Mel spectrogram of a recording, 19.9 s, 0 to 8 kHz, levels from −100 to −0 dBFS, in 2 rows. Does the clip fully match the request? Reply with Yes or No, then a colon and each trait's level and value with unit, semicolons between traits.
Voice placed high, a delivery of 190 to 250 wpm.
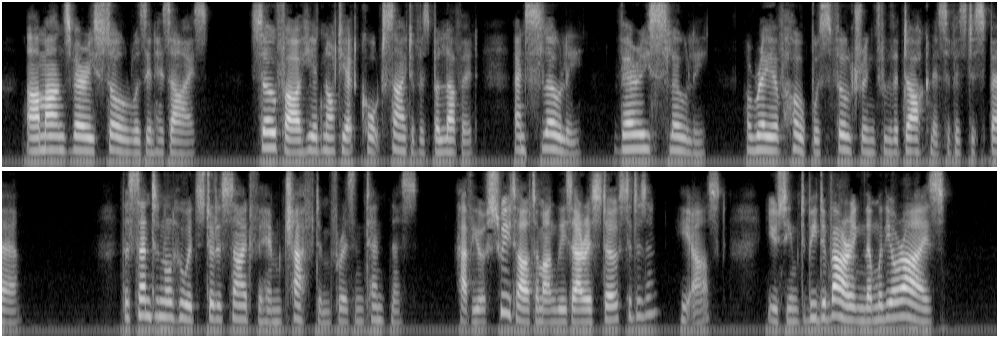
Yes: high, 200 Hz; average, 200 wpm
